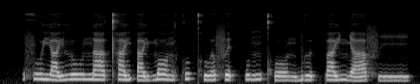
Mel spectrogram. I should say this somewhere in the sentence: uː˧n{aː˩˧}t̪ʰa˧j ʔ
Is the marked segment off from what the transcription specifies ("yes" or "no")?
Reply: yes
